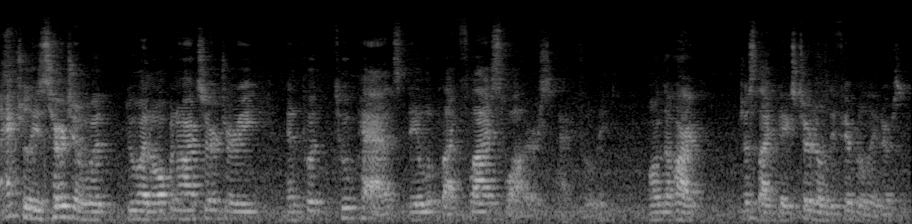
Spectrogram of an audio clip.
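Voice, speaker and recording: A man with a slight non-native accent speaks at a fairly quick pace with fairly even intonation. Noticeable background noise and audible room echo fill the recording. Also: medium pitch for a man. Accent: slight foreign. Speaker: cardiologist giving a talk. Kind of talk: educational lecture. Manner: conversational, with false starts.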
